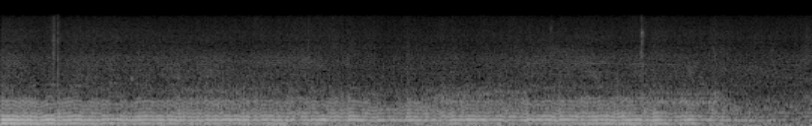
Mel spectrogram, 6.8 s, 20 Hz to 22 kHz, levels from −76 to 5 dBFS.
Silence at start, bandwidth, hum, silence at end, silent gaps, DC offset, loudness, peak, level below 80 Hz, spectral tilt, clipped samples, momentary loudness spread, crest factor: 0 s; 14 kHz; none; 0 s; none; under 0.1%; -27 LUFS; -10 dBFS; -40 dBFS; -6.5 dB/octave; under 0.1%; 4 LU; 16 dB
